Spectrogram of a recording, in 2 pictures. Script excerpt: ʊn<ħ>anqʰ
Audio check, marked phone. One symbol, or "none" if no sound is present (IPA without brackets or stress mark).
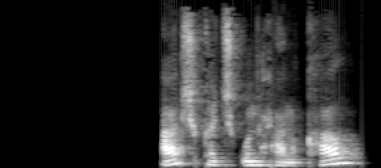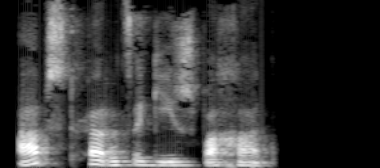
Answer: ħ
